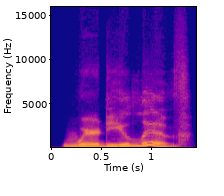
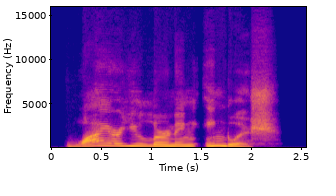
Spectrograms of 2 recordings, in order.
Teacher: It's a little strange, you know, because it's a question, but the music still goes down. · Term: falling intonation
